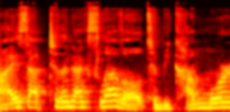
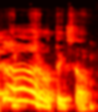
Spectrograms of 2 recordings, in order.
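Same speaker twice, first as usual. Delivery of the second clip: high-pitched, laughing brush-off; mock dismissive; 14 semitones higher, faster than usual. Retelling her refusal to younger adviser, laughingly dismissive. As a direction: wave the idea away in a high, amused voice. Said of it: "like, dismissive".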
